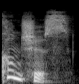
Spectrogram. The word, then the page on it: conscious: British English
